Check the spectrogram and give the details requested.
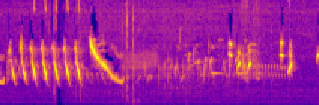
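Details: European goldfinch song opening with six evenly spaced rising chirps, then a long descending slurred whistle, followed by softer scattered twitters; faint background hum.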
